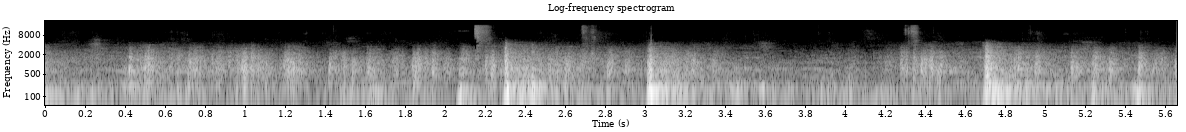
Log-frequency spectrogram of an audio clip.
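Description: Aerial fireworks shells bursting in a display: an irregular series of sharp bangs, the loudest about three seconds in, with crackling effects between them.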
